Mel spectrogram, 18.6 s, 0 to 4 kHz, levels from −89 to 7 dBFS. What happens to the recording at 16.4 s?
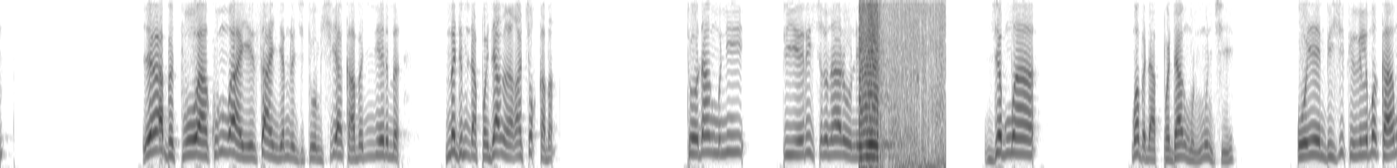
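At 16.4 s the speech continues intact, with no fault, carried as usual by the G.711 mu-law telephone path with its 4 kHz ceiling.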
